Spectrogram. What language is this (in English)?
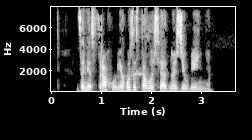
Belarusian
